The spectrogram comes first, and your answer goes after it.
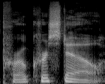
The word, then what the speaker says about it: Pro Cristo: with Pro Cristo and if you don't know how to pronounce that when you look at the name it is the very first syllables you hear on the album it says Pro Cristo anyways this is an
